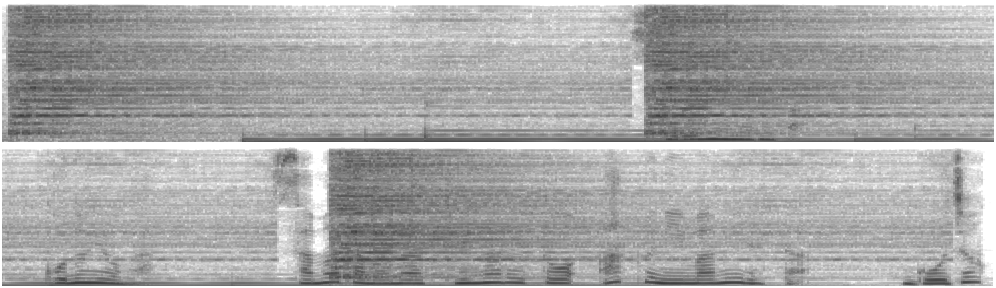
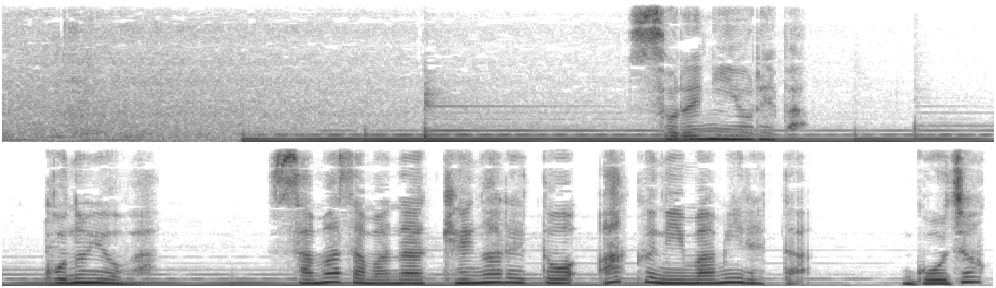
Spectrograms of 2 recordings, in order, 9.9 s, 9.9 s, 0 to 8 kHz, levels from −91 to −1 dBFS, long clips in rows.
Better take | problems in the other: second | background sound (Hi-hat); as loud as the speech

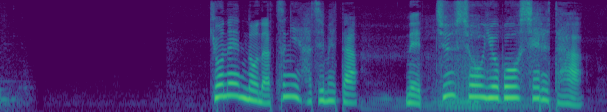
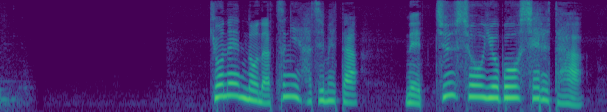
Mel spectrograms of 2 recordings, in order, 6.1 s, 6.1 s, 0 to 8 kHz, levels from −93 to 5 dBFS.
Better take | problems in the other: second | background sound (Breathing); 19 dB below the speech

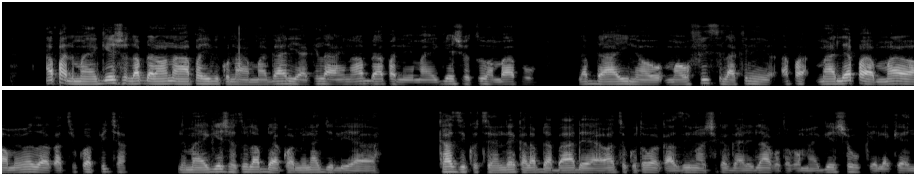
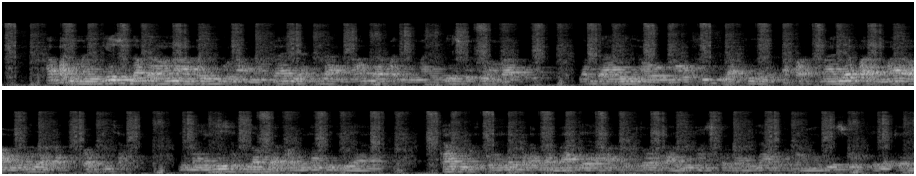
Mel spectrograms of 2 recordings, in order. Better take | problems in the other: first | background sound (Scissors); 12 dB below the speech // room echo; dies away in 0.8 s

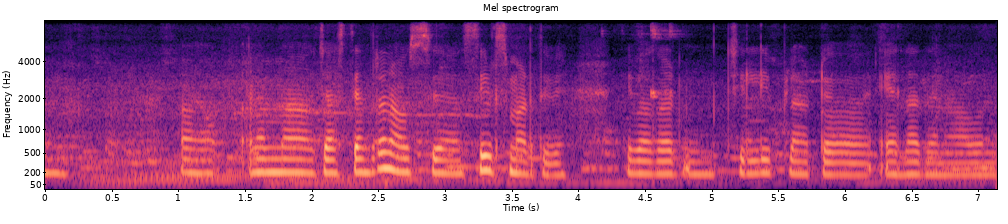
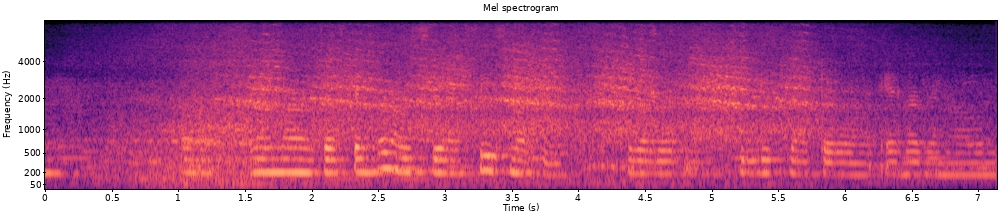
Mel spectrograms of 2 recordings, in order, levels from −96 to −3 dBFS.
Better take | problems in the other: first | background sound (Train); 1 dB below the speech // room echo; dies away in 0.5 s

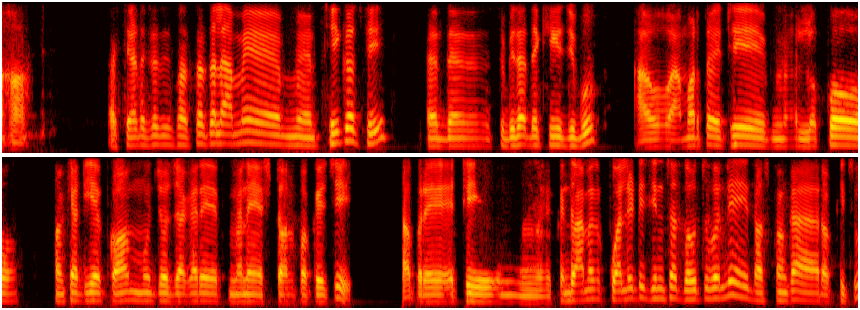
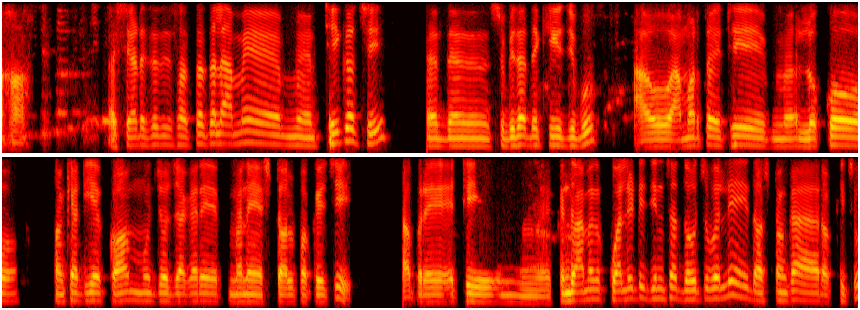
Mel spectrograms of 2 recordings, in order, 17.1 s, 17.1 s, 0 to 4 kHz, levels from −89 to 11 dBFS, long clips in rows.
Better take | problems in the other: second | noise reduction (neural mask model DeepFilterNet 3)

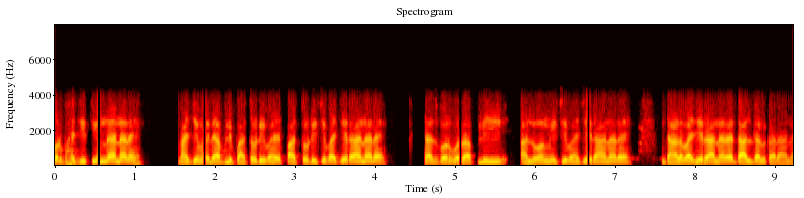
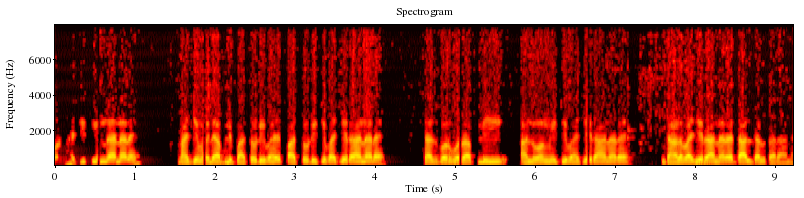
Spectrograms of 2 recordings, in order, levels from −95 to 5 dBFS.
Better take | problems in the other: first | noise reduction (classical method spectral subtraction)

